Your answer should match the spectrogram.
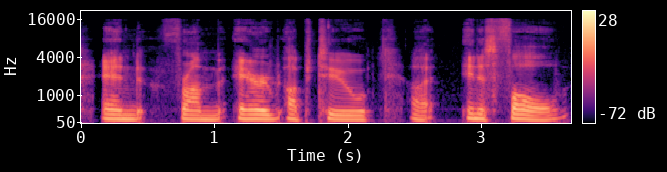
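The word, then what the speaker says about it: Innisfail: from air up to inis fall or inis fail I think is how you say that Cyclone watch in place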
